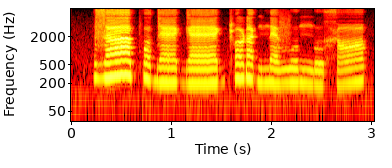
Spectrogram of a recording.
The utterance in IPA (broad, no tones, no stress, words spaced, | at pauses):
zaːpʰɔdæː ɡæːɡʈʰɔɽaɡnæ vʊ ŋʊ xɑ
